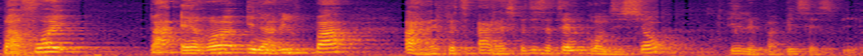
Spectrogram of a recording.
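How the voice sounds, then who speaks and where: Over noticeable background noise and audible room echo, a man with a Beninese accent speaks at a fairly quick pace in a fairly high voice with very wide pitch swings. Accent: African accent, Beninese. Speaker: diaspora community advocate, TV guest. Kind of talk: TV interview. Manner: halting, with repetitions.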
